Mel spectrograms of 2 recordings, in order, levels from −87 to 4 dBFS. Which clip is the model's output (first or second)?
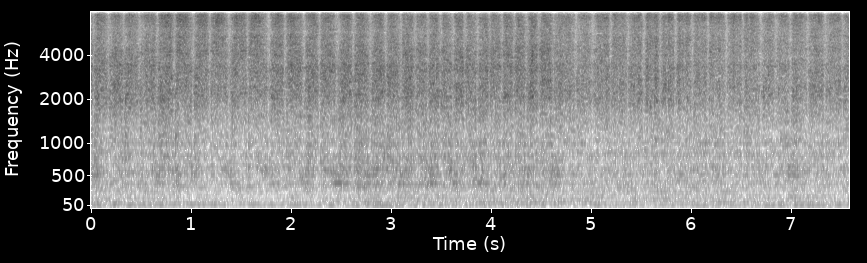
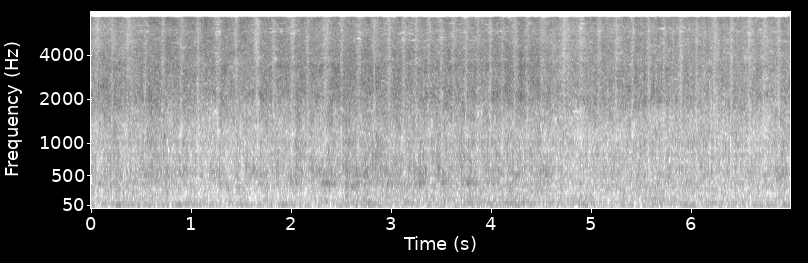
second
